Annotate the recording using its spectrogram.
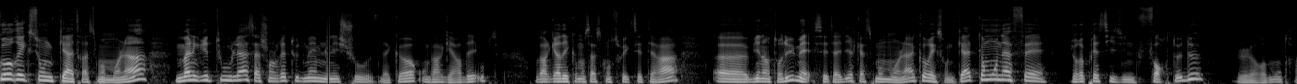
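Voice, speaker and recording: Speaking at a very fast pace, a man with a medium pitch and a dark, mellow tone makes very wide pitch swings, heard in a dry, close sound with no echo on a very clean recording with a silent background. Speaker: crypto market analyst. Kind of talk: chart analysis tutorial. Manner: halting, many fillers.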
